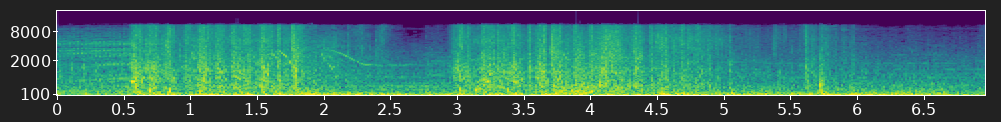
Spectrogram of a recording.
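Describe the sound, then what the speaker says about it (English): Sustained suppressing gunfire from several guns, loud and dense, with overlapping bursts and booms that run nearly the whole time and barely let up. "I said suppressing fire!"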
